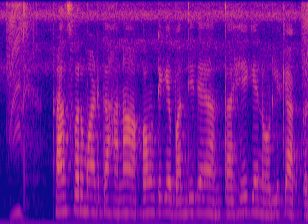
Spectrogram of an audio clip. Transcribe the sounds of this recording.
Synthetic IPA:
ʈɾaːnspʰɐɾmaːɽid̪ɐɦɐnɐːkɐwuɳʈiɡe̞bɐnd̪id̪eɐnt̪ɐɦeːɡe̞noːɽlikːeaːɡt̪ɐ

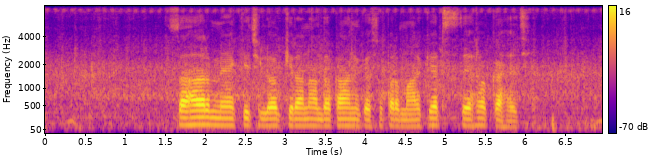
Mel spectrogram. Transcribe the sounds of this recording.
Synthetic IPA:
səɦəɾmekit͡ʃʰloɡ̚kiɾanad̪okankesupəɾmaɾkeʈseɦokəɦɛt͡ʃʰɛ

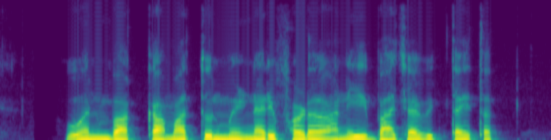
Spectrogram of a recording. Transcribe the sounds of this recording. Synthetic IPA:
ʋənbʱakkːamat̪uːnmiɭɳaɾiːfəɽəaɽ̃ibʱad͡ʑaʋik̚t̪ajet̪at̪̚

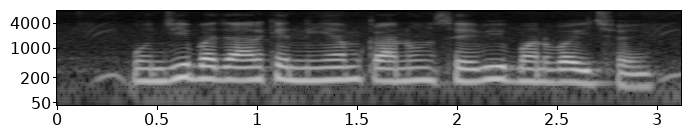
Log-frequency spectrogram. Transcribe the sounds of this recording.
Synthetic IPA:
pund͡ʒibəd͡ʒaɾkenijəmkanunsebʱibənbəjt͡ʃʰəj

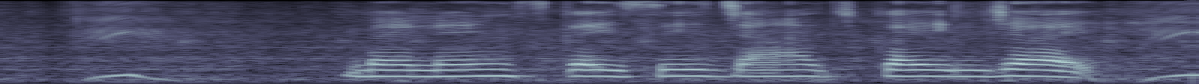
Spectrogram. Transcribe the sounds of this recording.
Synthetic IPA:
bɛlenskəised͡ʒãt͡ʃkəɪld͡ʒae

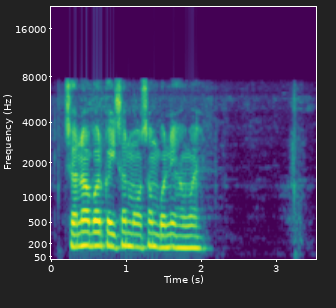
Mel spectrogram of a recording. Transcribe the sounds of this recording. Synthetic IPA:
t͡ʃɐnabɐɾkɐɪsənmɔːsəmbɐneɦɐʋãe

